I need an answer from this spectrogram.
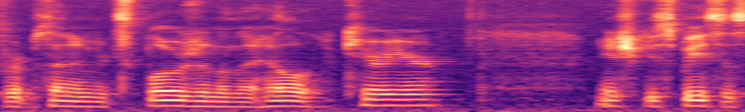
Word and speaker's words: Helicarrier: Next one we got here is Detonate the Helikiller. Helicarrier, sorry, kind of mispronounced it.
